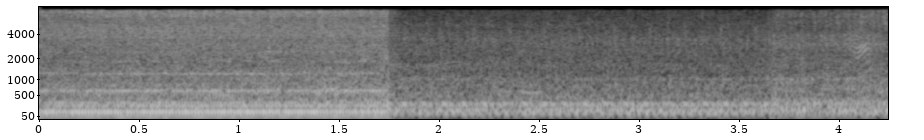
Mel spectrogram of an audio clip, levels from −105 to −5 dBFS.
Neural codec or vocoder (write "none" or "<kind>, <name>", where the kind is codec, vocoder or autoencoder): none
